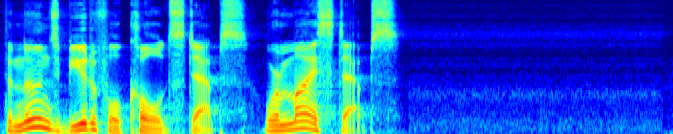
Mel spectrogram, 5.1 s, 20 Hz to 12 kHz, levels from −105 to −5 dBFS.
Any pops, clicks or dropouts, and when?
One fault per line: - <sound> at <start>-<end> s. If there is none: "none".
none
